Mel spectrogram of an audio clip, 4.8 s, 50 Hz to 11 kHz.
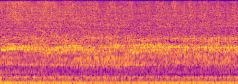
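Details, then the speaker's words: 2008 Mercedes CLK550 from Copart, water-flooded engine, first start with old oil still in: uneven, lumpy idle pulsing about three times a second, shaking badly, no knock; rough running, likely from picking up water from the intake. "it's not even misfiring or maybe it is i don't know hard to say oh oh now it's shaking badly it's probably it's it's picking up the water from the intake"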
